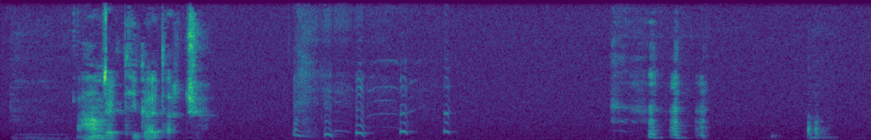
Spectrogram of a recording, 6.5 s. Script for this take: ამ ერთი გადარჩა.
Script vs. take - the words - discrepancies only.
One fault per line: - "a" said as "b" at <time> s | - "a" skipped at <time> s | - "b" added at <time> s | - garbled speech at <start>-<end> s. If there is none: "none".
none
